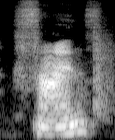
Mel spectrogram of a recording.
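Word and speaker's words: science: साइंस, साइंस means विज्ञान। यहाँ पर एस के बाद सी साइलेंट है, साइंस, साइंस मीन्स विज्ञान।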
